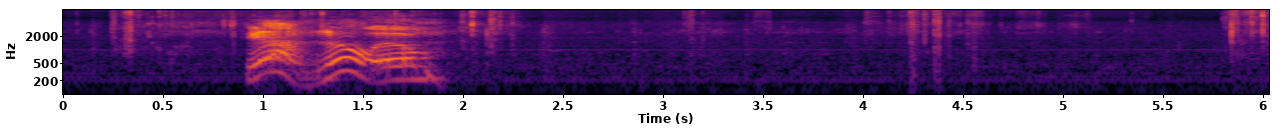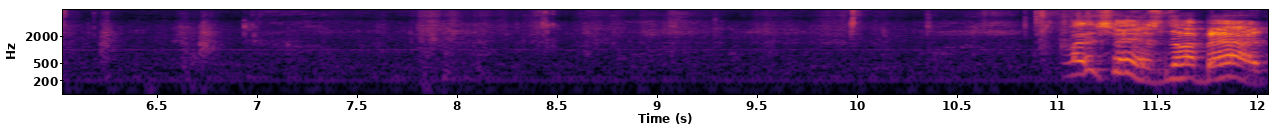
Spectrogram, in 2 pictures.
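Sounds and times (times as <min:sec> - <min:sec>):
person chewing crunchy food: 0:00.1 - 0:06.2, 0:08.2 - 0:11.0.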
